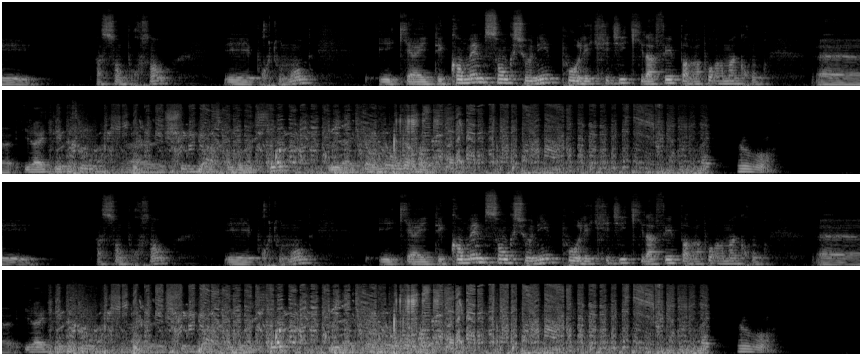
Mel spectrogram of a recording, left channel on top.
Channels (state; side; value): normal; both; correlation 0.85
